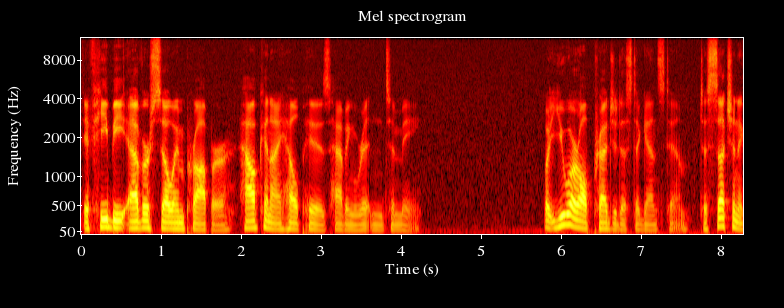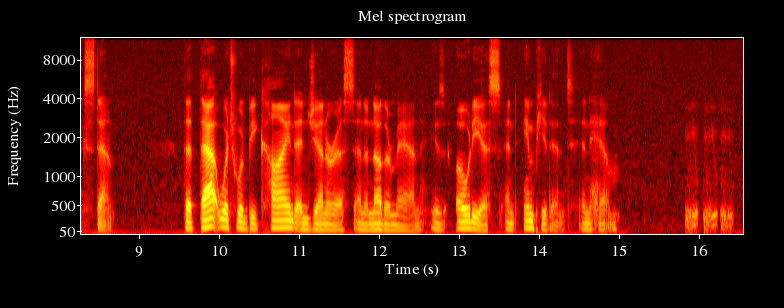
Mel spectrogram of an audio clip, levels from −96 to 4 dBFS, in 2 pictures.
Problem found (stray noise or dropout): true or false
true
